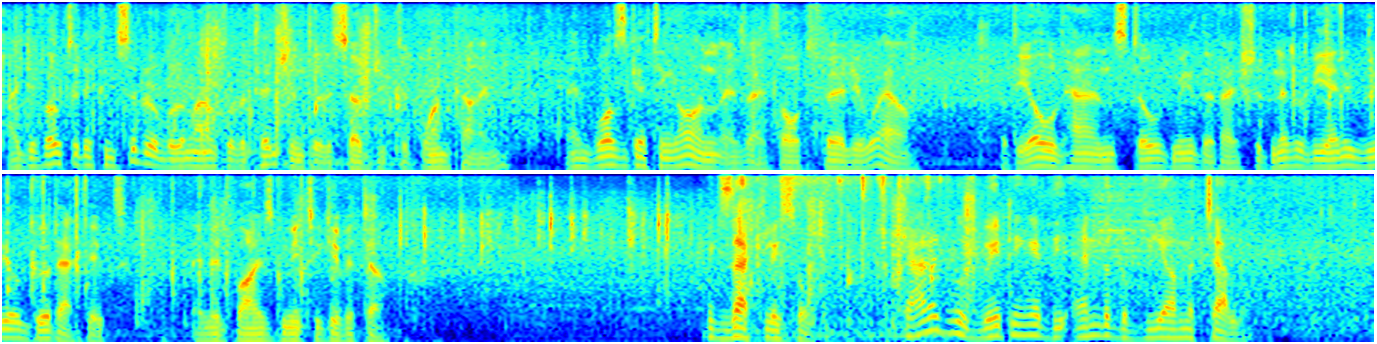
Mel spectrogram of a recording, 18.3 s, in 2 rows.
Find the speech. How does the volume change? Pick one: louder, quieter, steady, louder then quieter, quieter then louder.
steady.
